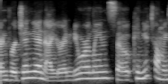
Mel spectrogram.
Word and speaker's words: New Orleans: march of 2020 and of course they don't say new orleans they say nollens i think so i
